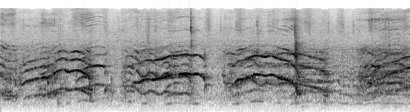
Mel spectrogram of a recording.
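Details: English Springer Spaniel whimpering during labour, birthing puppies in a litter of nine; three bursts of high, sliding whines with rising and falling pitch, separated by brief pauses, with a quiet voice in the background.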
